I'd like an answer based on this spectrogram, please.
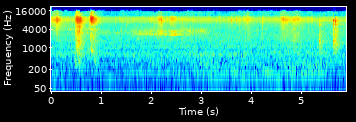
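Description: Steady low rumble of a pot of chicken cooking on a gas burner, with a few short clicks and taps as salt is added from a container, twice near the start and again near the end.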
